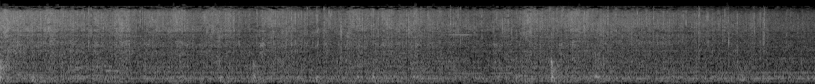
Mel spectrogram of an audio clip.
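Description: A chili-paste mixture for a veg quesadilla filling sizzles loudly and continuously as it is stirred in a hot pan, with steady frying hiss and faint scraping throughout.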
